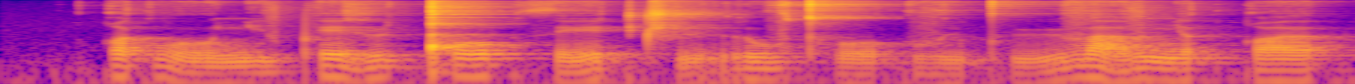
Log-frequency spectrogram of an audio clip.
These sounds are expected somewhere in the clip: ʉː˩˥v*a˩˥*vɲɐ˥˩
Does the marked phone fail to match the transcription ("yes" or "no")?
no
